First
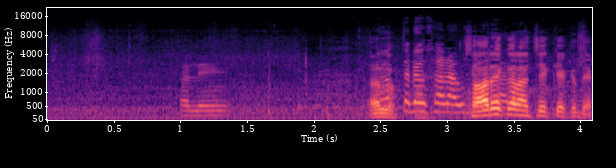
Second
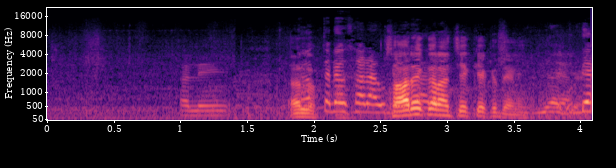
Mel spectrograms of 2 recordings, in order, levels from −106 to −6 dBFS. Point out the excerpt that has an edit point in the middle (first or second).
second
